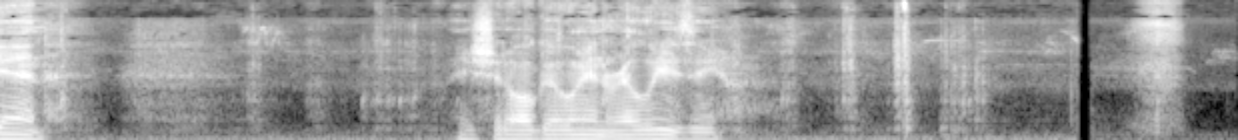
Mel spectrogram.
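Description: A hand tool clicks against metal.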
